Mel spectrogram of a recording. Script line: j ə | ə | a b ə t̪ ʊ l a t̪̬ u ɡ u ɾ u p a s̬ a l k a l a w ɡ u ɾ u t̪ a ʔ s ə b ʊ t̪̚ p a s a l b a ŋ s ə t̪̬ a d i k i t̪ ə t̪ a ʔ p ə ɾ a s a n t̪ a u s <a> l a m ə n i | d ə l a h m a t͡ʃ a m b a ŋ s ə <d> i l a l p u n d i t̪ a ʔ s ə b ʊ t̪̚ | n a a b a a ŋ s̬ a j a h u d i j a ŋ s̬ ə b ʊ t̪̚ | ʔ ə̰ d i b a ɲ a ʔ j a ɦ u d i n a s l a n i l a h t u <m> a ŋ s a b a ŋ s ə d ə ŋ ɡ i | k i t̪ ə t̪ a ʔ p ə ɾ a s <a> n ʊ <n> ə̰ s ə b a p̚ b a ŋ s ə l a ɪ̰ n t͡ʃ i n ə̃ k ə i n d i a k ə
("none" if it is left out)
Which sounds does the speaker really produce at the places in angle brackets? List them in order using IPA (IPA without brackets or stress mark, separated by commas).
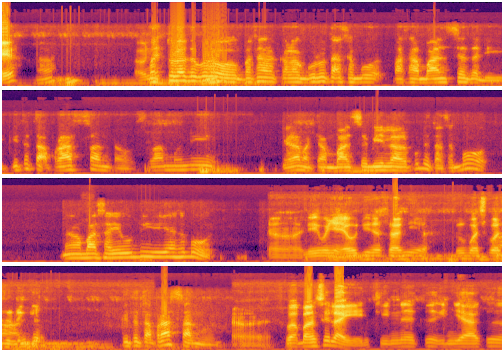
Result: ə, b, b, a, n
